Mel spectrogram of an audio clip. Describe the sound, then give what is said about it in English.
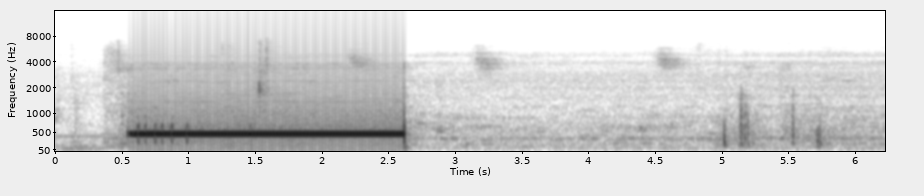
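Steady telephone dial tone as a call is placed. The single tone holds for about two seconds and cuts off, then after a quiet gap a few short, faint beeps follow. “here goes, dialing Paul Shippey.”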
